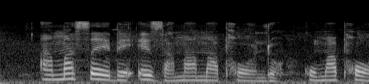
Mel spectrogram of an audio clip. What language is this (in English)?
Xhosa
